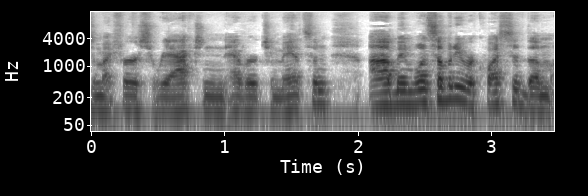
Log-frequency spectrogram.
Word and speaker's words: Mansun: I guess Manson is how it would be pronounced, but there's a U instead of an O.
